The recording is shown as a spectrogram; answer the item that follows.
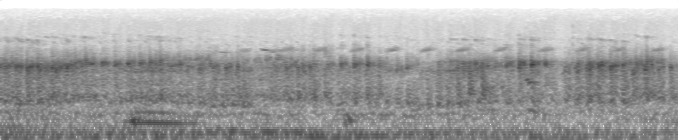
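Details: A continuous chorus of frogs, fast trilling croaks layered into an even, shimmering wall of sound with small swells in loudness.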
